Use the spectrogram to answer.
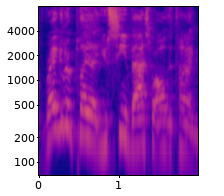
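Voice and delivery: high, loud rush of words; excited. Real, not acted. Telling viewers about the play, excited and loud. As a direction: blurt it out, worked up and fast.

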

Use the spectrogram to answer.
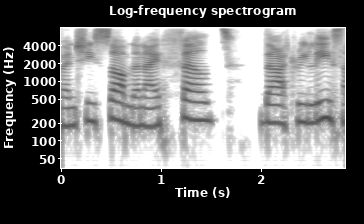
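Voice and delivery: ordinary talk, nothing marked

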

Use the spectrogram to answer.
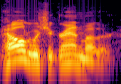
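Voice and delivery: ordinary delivery

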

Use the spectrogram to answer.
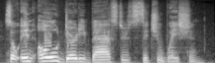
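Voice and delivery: ordinary delivery

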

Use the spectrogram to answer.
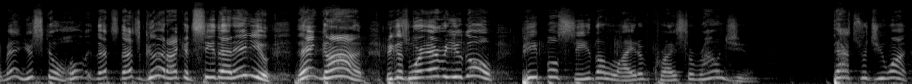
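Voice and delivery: loud, rising preacher's cry building up; full-throated sermon climax; preaching at full force. Acted. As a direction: lift it and preach it out loud to the congregation.

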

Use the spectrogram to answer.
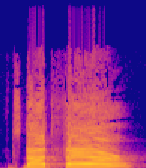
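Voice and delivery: high, drawn-out protesting shout; long, loud wailing yell; screaming and yelling. Acted. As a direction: scream it out slowly at full volume, acting out a dying protest. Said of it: "you'll die screaming and yelling".

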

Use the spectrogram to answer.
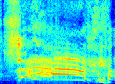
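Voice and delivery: high, loud yell; shout at the dog. Retold or imitated. Kept awake, yelling at the snoring dog. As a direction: bark it at the noisy dog. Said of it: "I'm like".

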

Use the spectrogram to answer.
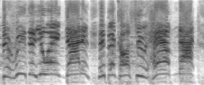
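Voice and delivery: loud preacher climbing into high, sustained shouts; fervent shouted preaching, key words drawn out; full-force preaching. Real, not acted. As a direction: cry out to God and rouse the congregation.

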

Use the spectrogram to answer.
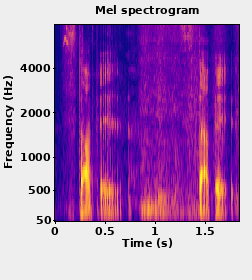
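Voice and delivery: soft, voiceless "stop it"; mock scolding whisper. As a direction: whisper a playful telling-off.

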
